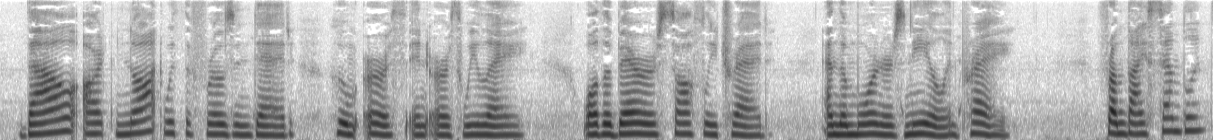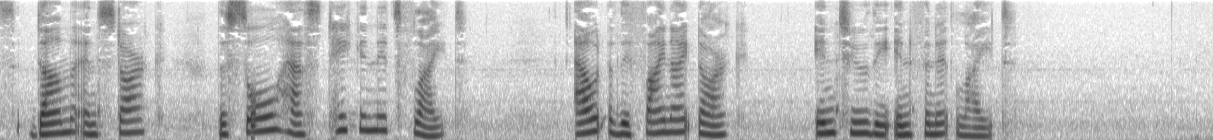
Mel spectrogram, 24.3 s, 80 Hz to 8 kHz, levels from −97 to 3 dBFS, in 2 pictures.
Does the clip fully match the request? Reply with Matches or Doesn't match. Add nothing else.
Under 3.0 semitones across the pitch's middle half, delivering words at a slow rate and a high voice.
Matches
